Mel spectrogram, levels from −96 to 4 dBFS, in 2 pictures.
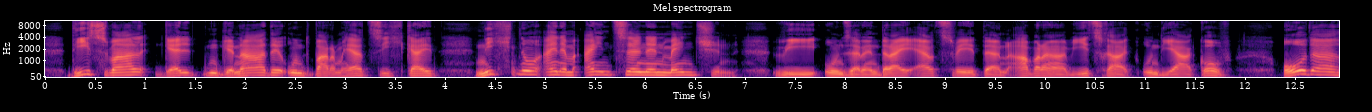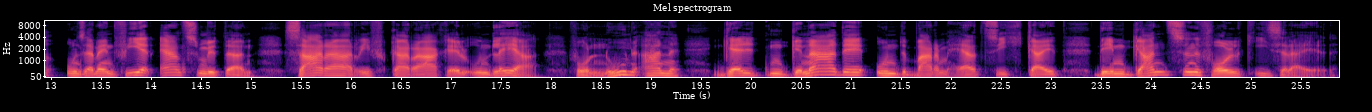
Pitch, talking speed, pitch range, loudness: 130 Hz, 90 wpm, 110-160 Hz, -26 LUFS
